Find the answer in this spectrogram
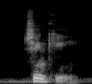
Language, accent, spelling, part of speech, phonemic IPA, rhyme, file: English, Australia, chinky, adjective / noun, /ˈt͡ʃɪŋki/, -ɪŋki, En-au-chinky.ogg
- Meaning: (adjective) 1. Full of chinks, laden with small cracks or openings 2. Resembling a chink sound 3. Possessing attributes of, or similar to, a Chinese person or Chinese style or culture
